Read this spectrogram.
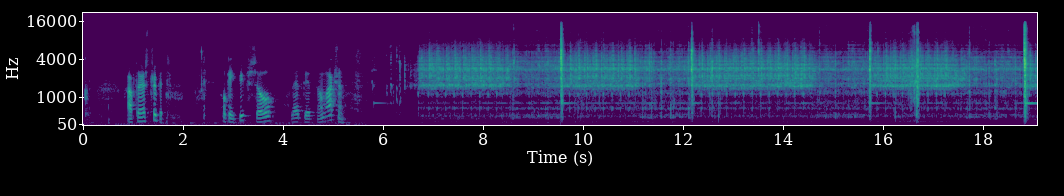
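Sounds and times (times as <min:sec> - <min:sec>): sharp mechanical clicks: 0:06.1 - 0:19.0
wire stripping machine humming: 0:06.1 - 0:19.0.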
